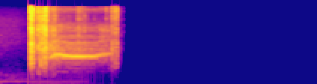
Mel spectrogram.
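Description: A single camera shutter sound, a sharp click-and-whirr lasting just over half a second, near the start.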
